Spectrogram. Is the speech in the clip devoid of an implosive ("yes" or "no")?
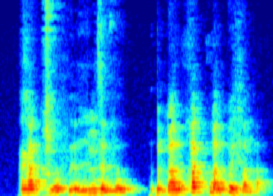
no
